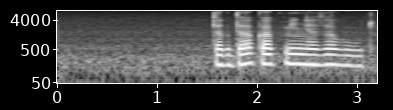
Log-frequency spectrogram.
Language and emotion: Russian, neutral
